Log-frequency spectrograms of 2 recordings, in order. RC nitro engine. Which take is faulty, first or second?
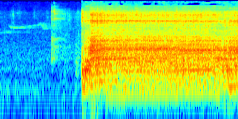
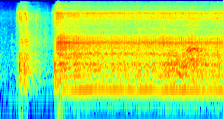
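second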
